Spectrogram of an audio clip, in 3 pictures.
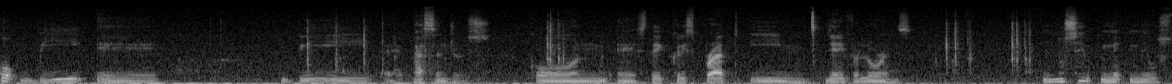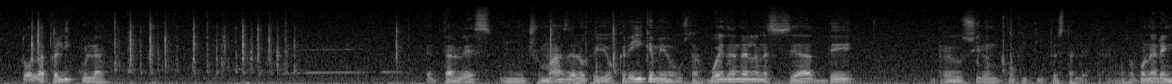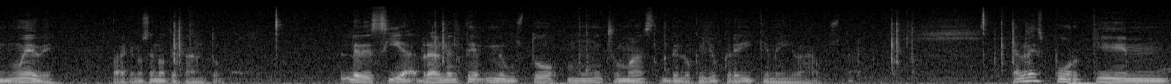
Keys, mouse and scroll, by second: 2.1 click, 3.3 ctrl+Home, 3.8 ctrl+shift+End, 5.8 alt+Tab, 9.7 alt+Tab, 12.3 alt+Tab, 12.6-15.6 typing, 17.5 shift+Home, 20.1 click, 21.4 KP_9, 21.7 KP_Enter, 24.4 click, 25.5 alt+Tab, 28.1 alt+Tab, 29.2 BackSpace, 29.9 KP_2, 31.3-32.3 drag, 32.6 alt+Tab, 33.7 alt+Tab.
